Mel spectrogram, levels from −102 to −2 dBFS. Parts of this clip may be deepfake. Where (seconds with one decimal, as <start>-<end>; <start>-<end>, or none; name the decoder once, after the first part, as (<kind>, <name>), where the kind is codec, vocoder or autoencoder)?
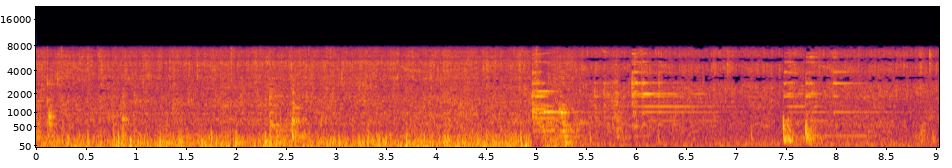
0.0-4.1 (vocoder, BigVGAN v2)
